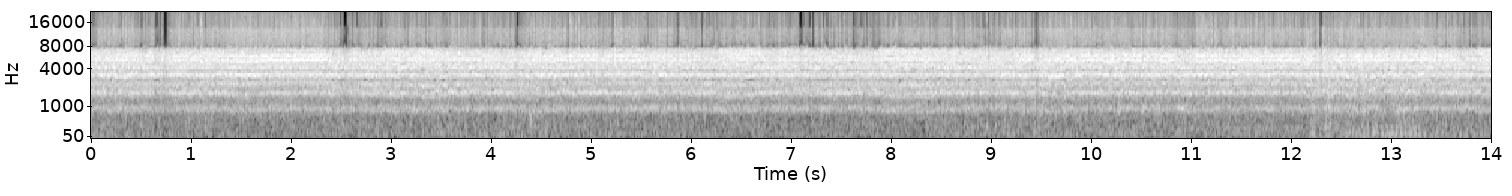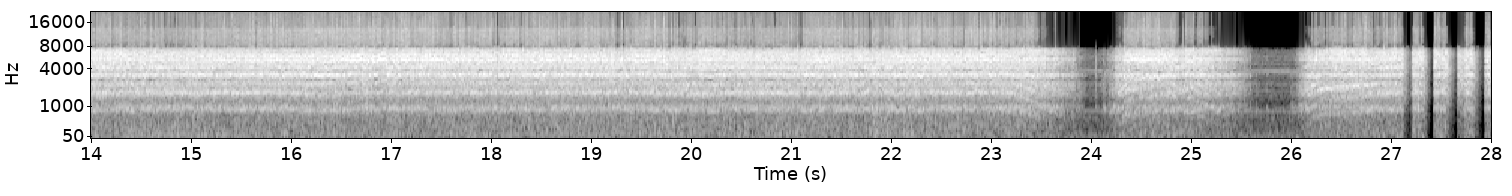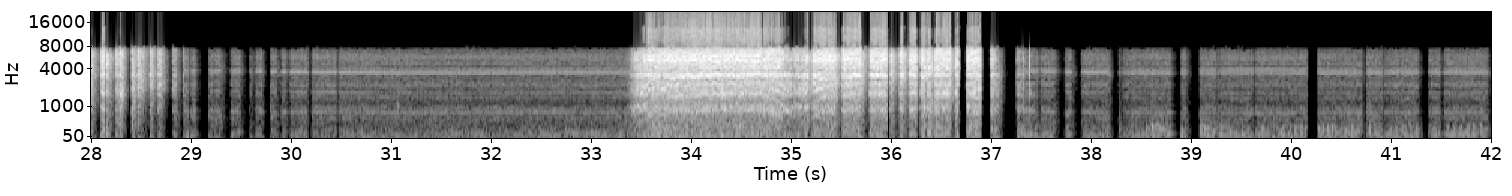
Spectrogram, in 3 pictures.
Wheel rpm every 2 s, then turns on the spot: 230, 220, 230, 230, 220, 230, 230, 230, 230, 230, 230, 190, 80, 170, 90, 0, 20, 180, 130, 0, 0.
none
